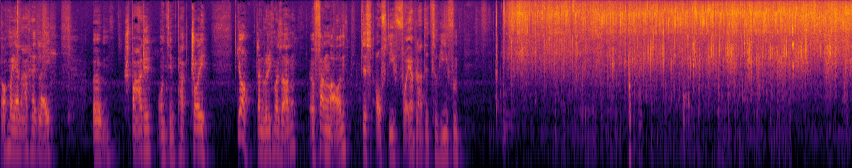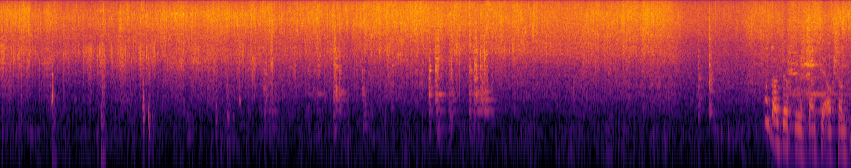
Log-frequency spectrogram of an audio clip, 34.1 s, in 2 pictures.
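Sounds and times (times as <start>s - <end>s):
food sizzling on a hot plate: 10.1s - 34.0s.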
